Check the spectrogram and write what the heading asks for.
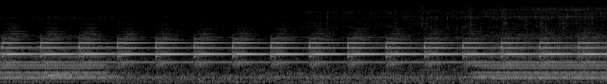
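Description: Recorded grade-crossing bell played through a KATO Unitrack sound box, dinging evenly about two and a half times a second. Under it a locomotive horn chord is sounding; it breaks off about half a second in and comes back near the end.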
